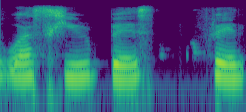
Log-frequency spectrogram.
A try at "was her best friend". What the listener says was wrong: All right, now instead of saying was here, this is going to be was her best friend. Was her best friend.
